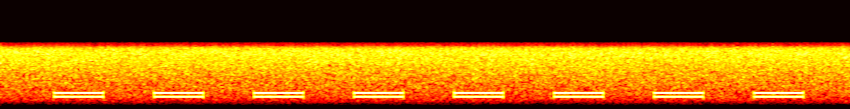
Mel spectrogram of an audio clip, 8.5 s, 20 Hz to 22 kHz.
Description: Telephone call progress tone (North American plan), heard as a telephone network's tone, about 480, 620 Hz, 0.5 s on and 0.5 s off, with phone line noise. Busy tone.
